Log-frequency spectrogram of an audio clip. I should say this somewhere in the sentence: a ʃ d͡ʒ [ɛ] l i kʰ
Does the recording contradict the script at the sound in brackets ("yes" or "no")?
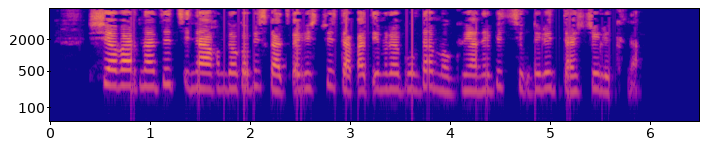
yes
